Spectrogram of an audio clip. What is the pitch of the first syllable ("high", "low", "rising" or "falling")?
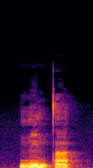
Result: falling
